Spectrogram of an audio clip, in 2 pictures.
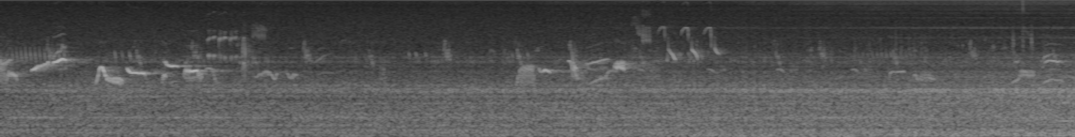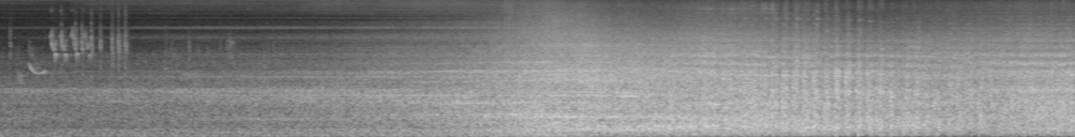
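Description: Birds chirping at first, then a freight train of tank-container wagons approaching, growing steadily louder over about ten seconds, and passing close by with loud, steady wheel-and-rail noise through the last third.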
